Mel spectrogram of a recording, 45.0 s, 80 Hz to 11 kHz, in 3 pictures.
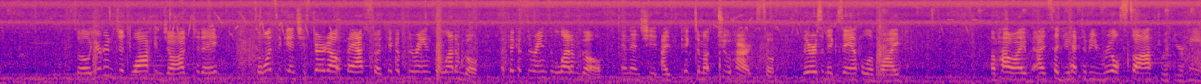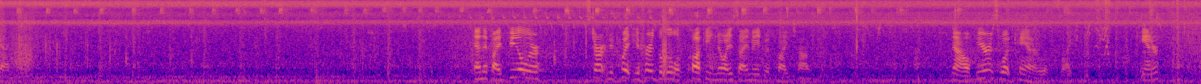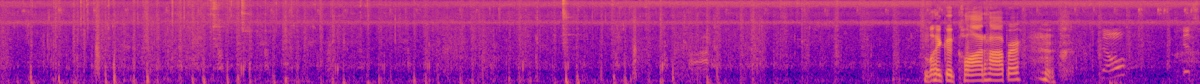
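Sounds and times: insects chirring: 0.0s - 45.0s
horse hoofbeats on sand: 1.0s - 7.8s, 12.1s - 24.4s, 28.4s - 41.8s.

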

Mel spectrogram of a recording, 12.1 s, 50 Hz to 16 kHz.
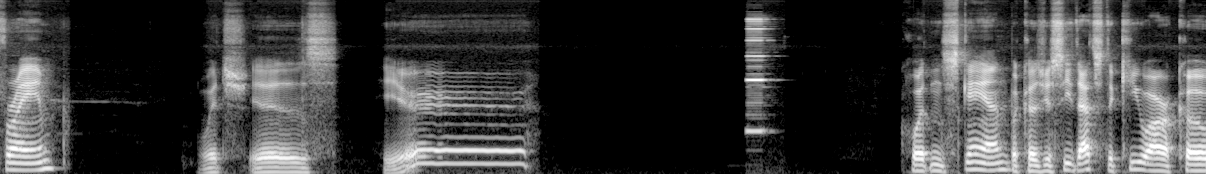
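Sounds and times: short electronic beep: 7.4s - 7.9s.

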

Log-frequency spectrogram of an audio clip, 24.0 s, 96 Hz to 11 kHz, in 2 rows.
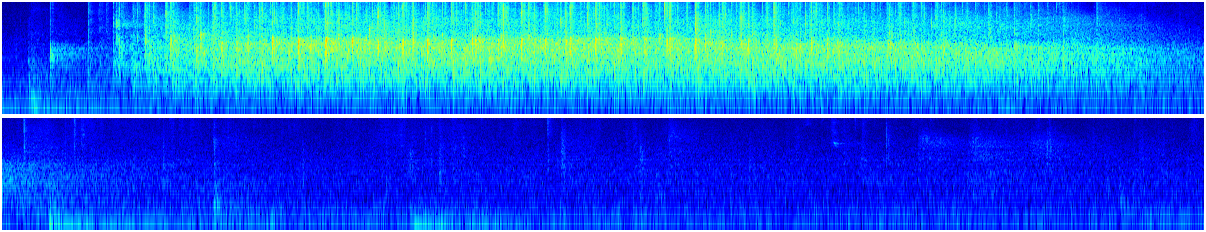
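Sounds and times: audience applauding: 0.5s - 12.4s.

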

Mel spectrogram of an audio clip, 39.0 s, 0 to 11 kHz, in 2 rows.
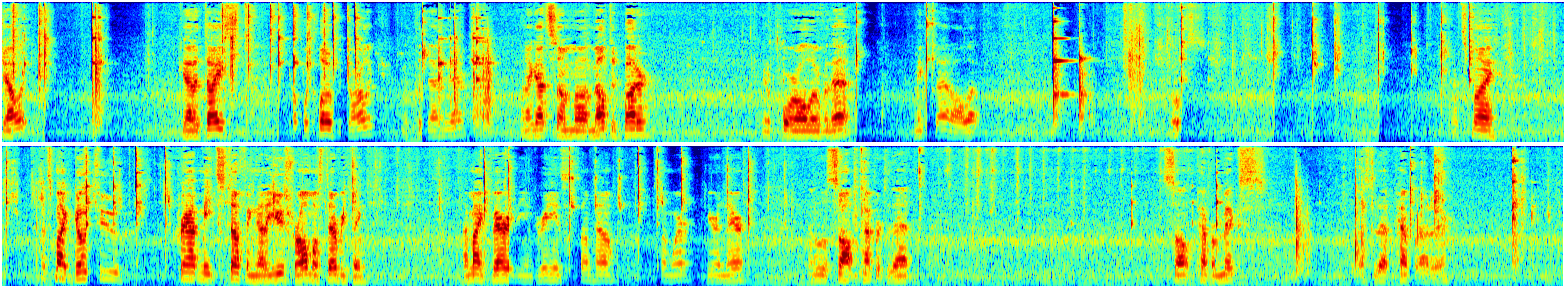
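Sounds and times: low background hum: 0.0s - 39.0s.

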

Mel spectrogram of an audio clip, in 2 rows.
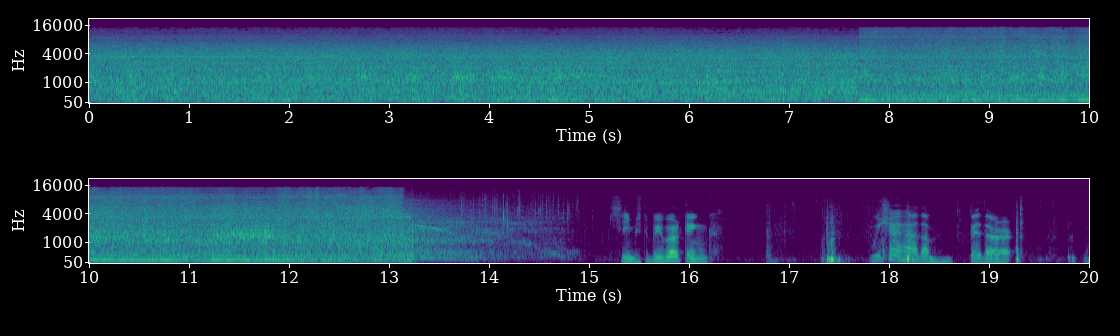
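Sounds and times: pressure washer motor humming: 0.0s - 14.9s
water jet hissing on roof tiles: 7.7s - 14.9s.

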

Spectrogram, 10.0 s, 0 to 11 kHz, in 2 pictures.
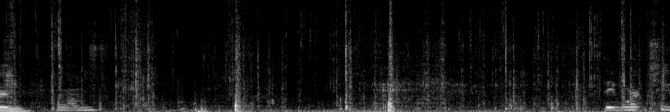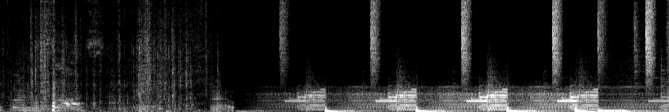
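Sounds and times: paper packaging crinkling: 0.0s - 6.8s.

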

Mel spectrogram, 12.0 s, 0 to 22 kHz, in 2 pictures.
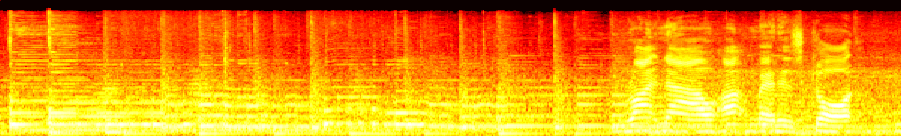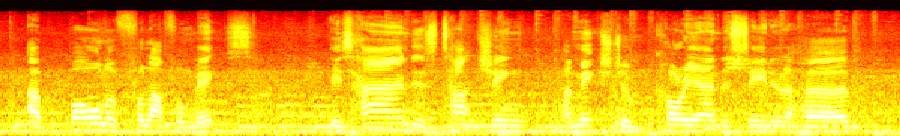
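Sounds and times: plucked string instrument: 0.0s - 12.0s.

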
